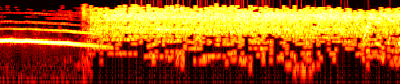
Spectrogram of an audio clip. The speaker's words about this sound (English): Oh, there's someone at the door. Why, it's a stray dog. That's my public. Here, doggy, come in.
